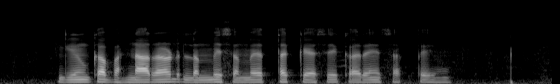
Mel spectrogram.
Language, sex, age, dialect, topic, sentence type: Hindi, male, 51-55, Kanauji Braj Bhasha, agriculture, question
